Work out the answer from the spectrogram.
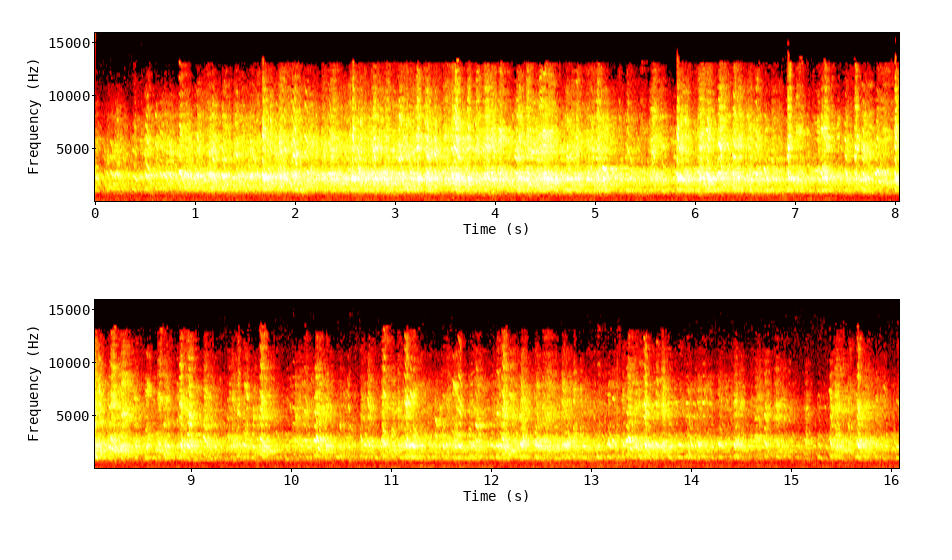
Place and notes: Kortenbos, Den Haag, Nederland - Jackdaws gathering
This is the daily ritual of Jackdaws gathering before going to sleep.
